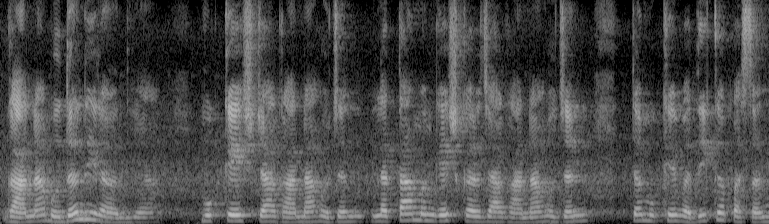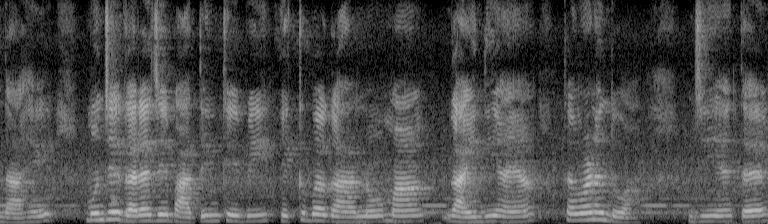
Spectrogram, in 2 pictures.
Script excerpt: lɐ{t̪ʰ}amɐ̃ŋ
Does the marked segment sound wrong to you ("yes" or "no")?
yes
